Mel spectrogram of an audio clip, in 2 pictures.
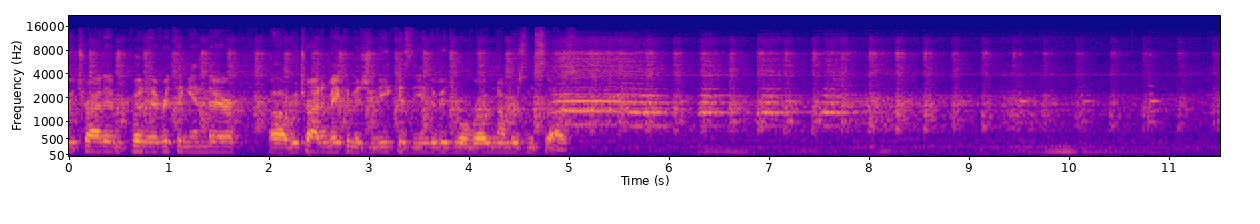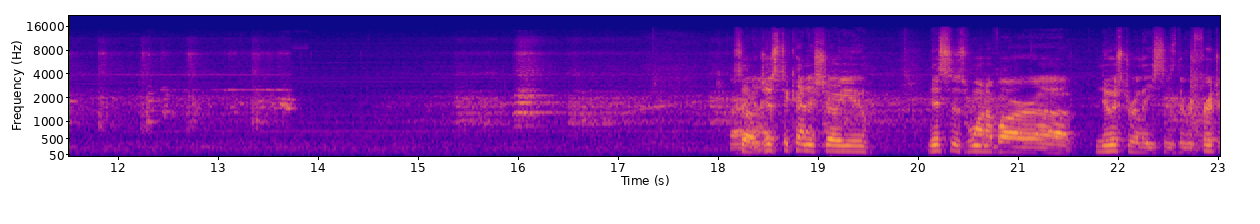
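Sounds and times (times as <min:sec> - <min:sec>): model steam locomotive chuffs: 0:00.0 - 0:13.8, 0:18.5 - 0:23.0.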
